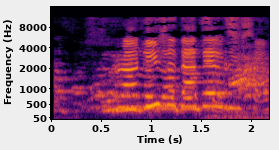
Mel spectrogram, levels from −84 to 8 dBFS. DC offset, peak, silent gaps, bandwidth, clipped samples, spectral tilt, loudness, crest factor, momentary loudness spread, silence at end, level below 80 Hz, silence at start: under 0.1%; 0 dBFS; none; 11.5 kHz; under 0.1%; -1.5 dB/octave; -14 LUFS; 16 dB; 19 LU; 0 s; -50 dBFS; 0.05 s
